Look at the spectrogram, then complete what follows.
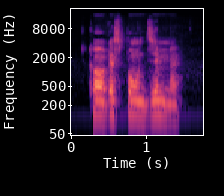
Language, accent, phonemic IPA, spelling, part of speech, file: French, Canada, /kɔ.ʁɛs.pɔ̃.dim/, correspondîmes, verb, LL-Q150 (fra)-correspondîmes.wav
- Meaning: first-person plural past historic of correspondre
